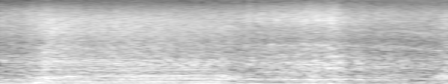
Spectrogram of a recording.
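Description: A big black and green Ford monster truck from Maryland roars off the starting line at Winchester, its engine loud, close and continuously revving throughout with no voices heard.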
